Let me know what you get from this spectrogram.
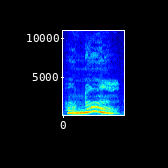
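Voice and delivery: usual speaking voice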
